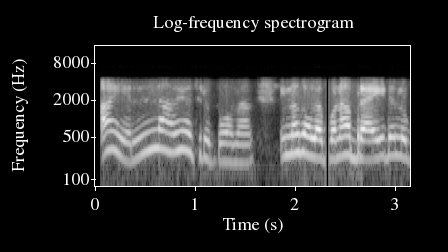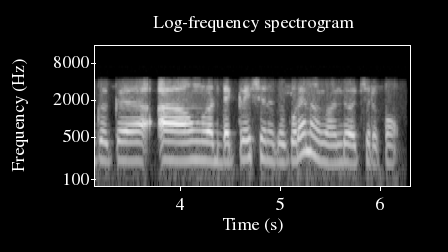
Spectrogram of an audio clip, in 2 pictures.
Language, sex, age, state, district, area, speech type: Tamil, female, 45-60, Tamil Nadu, Tiruvarur, rural, conversation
